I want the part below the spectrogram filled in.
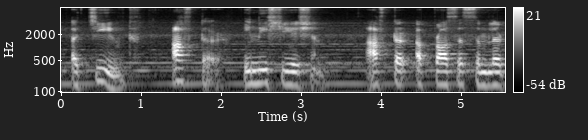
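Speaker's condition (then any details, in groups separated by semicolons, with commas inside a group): No condition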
